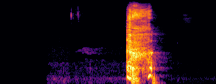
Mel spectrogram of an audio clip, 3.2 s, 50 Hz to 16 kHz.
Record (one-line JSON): {"cough_length": "3.2 s", "cough_amplitude": 24249, "cough_signal_mean_std_ratio": 0.27, "survey_phase": "beta (2021-08-13 to 2022-03-07)", "age": "18-44", "gender": "Female", "wearing_mask": "No", "symptom_none": true, "smoker_status": "Never smoked", "respiratory_condition_asthma": false, "respiratory_condition_other": false, "recruitment_source": "REACT", "submission_delay": "2 days", "covid_test_result": "Negative", "covid_test_method": "RT-qPCR", "influenza_a_test_result": "Negative", "influenza_b_test_result": "Negative"}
